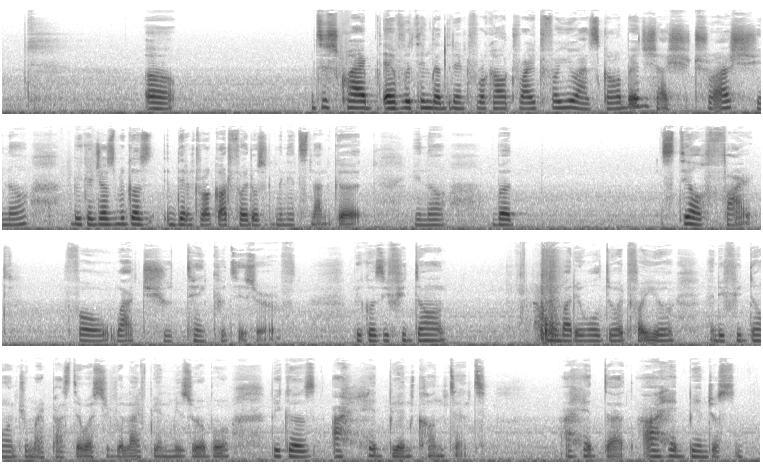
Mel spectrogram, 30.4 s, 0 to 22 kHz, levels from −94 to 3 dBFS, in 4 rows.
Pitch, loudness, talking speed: 195 Hz, -29 LUFS, 150 wpm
